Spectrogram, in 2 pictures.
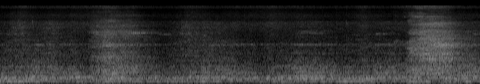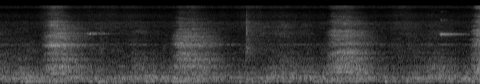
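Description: A man breathes heavily.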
